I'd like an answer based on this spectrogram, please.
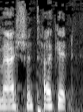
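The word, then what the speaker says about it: Mashantucket: And then um January 31st through February 2nd, comics at Foxwoods Comedy Club and Bar in Mash Nucket, Connecticut. I'm supposed to say it like that.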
